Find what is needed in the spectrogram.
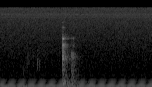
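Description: Near silence over a faint steady hum, broken about a second in by a single light knock of a drinking glass being set down on a hard surface.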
